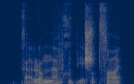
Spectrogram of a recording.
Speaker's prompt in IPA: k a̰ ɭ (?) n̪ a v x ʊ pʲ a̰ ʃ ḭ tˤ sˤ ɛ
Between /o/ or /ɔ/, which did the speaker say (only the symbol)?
ɔ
